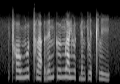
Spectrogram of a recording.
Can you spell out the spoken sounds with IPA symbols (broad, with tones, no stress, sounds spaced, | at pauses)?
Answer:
tʰ ɔː˧ w ŋ uː˦˥ t̚ pʰ l a˨˩ ʔ r e˦˥ n k ɯː˦˥ ŋ l a˦˥ j l ɯ˨˩ k̚ j e˩˦ n k l i˨˩ t̚ kʰ l iː˨˩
